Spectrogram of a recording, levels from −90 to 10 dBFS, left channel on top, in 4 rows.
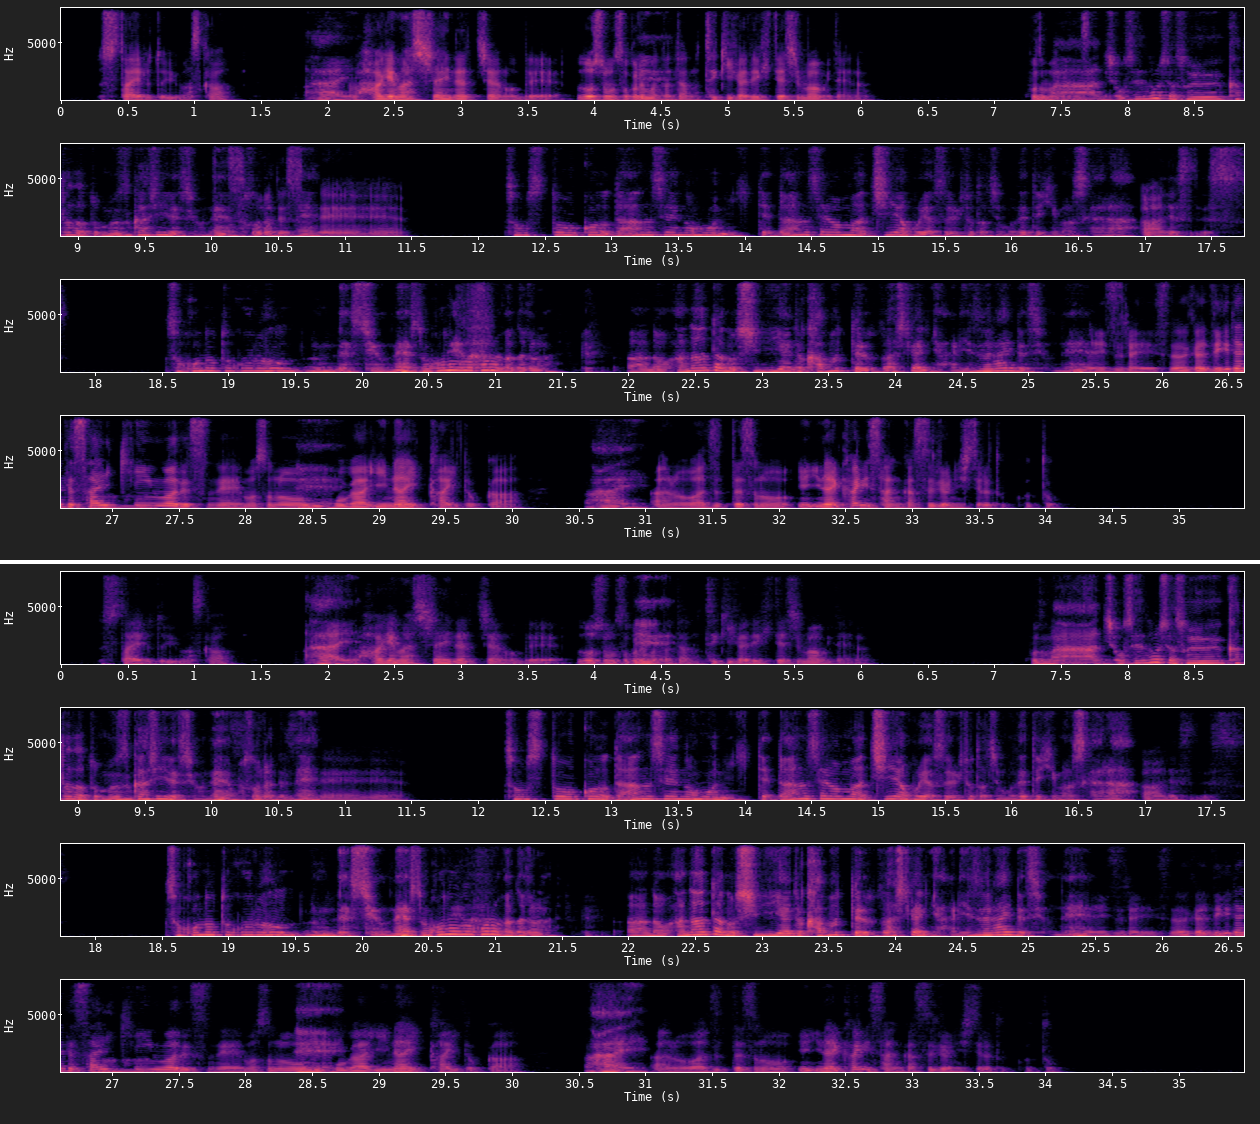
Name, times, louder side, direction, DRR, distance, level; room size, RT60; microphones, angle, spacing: voice 1, 0.3-1.3 2.2-6.1 7.3-7.8 10.3-11.4 17.0-17.7 20.8-20.9 25.4-30.1 31.0-33.6 34.0-34.1, left 4 dB, 80° left, 0.6 m, -36 dB
voice 2, 1.8-2.2 4.3-4.6 7.3-10.8 12.2-16.9 18.5-21.4 22.0-25.5 26.9-27.3 28.4-28.7 30.5-31.0, right 3 dB, 45° right, 0.6 m, -34 dB
5.5 x 2.5 x 2.2 m
head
